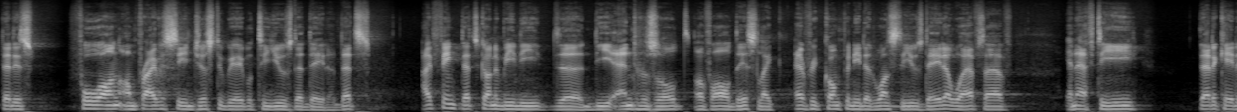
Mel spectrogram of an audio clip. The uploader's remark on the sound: This episode was recorded live at the Digital Analytics Summit on the 13th of October in Amsterdam.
